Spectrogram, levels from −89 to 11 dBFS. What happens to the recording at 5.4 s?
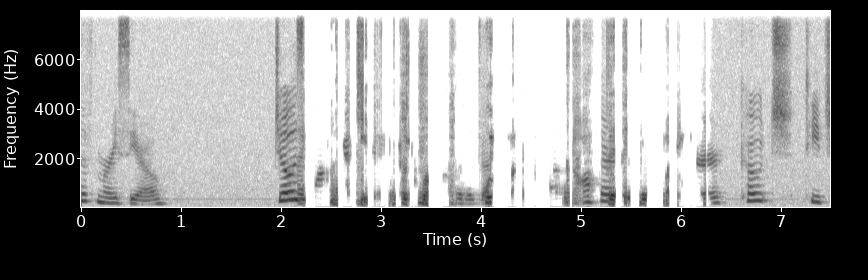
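At 5.4 s two faults overlap. The first is speech suppressed in double talk, running from 2.25 s to 5.43 s. With both ends of the call active, the echo canceller likely could not tell the local talker from the loudspeaker echo and attenuated everything it picked up. The talker's voice is pushed down hard, at its deepest by something near 40 dB, so it thins and drops out in pieces across roughly three seconds, ending just after this moment.

The second is the other side's voice leaking through, from 4.83 s to 5.91 s. The far-end voice, played on the talker's loudspeaker, was likely not fully removed from the microphone signal. A second voice therefore sits in the recording at roughly the same level as the talker, overlapping the end of the suppressed stretch and continuing about half a second past 5.4 s. The 8 kHz band limit of the call's microphone processing is normal.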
